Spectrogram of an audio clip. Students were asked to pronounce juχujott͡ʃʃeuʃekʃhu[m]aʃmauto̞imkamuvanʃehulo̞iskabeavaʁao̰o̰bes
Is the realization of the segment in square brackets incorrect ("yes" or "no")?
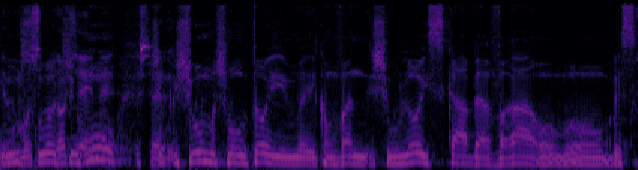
no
